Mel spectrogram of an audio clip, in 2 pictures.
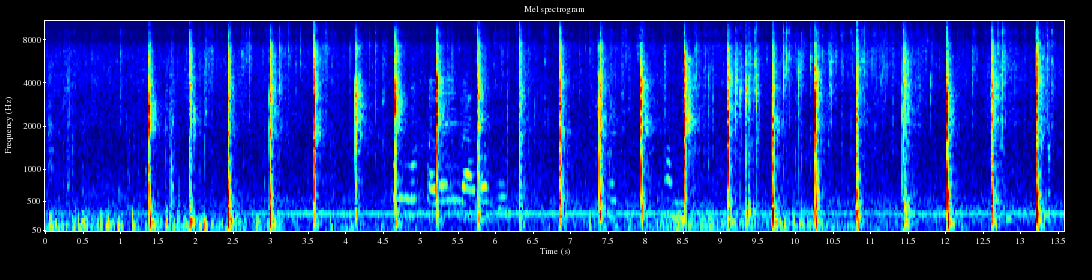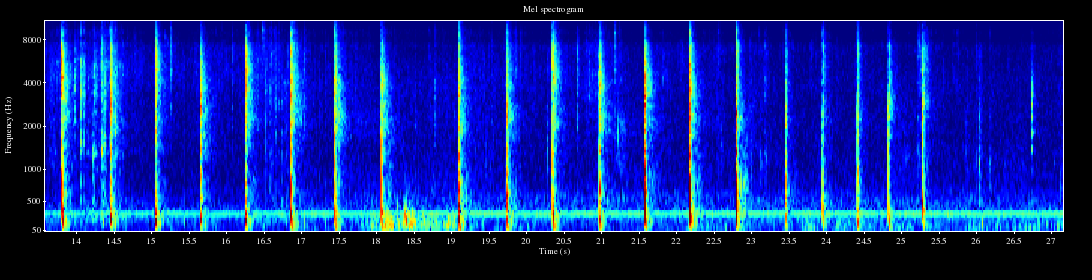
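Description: A long run of sharp, evenly spaced knocks, nearly two a second, stopping shortly before the end, with a faint steady hum underneath from a couple of seconds in.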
